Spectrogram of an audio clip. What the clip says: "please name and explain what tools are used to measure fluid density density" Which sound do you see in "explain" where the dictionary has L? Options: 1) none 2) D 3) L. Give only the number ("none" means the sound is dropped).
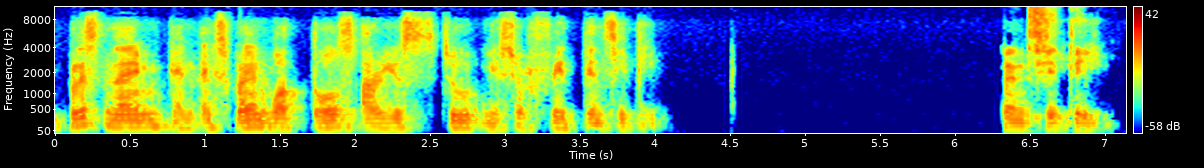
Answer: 3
